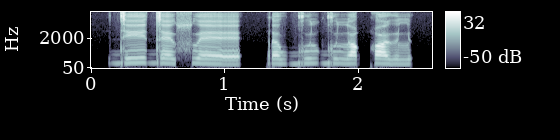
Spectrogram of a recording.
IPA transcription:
de dɛsʷɛ | ɾʌwɡulɡul oqʷɯl

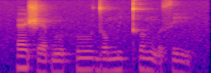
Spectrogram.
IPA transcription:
ɛ˦ʃɛ˨ɓũ˨ huː˦do˦mi˦ kʰʊ˦ŋʊ˨si˦˨

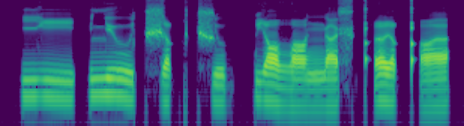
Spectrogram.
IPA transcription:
ji | lʲu t͡ʃiqt͡ʃuk͡piðˤa ŋaxqʼiqʼa

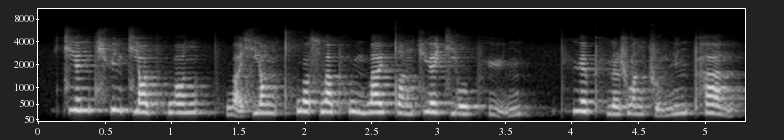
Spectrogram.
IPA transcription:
t͡ɕjɛ˥nt͡ɕʰy˥˧n t͡ɕjɑ˥˩ʊ̯pʰwɑ˥ŋ | pʰwä̰˨˩ɕjɑ˥˧ŋ t̪ʰwɔ˥˧swä˥˧pʰu˥˩mwa˥ɪ̯ t̪ɑ˧˥ŋt͡ɕɥɛ˥˩t͡ɕjo˧˥ʊ̯pʰy̰˨˩˦n | pʰɥɛ˥˩ pʰɥɛ˧˥ʂwɑ˧ŋʈ͡ʂṵ˨˩n̪y˥n pʰa˥˩n

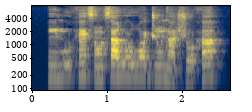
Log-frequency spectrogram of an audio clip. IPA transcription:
ĩ˧mu˧hɛ̃˦ sɔ̃˧sa˦wo˦wɔ˦ d͡ʒũ˧dã˨ ʃo˧ hã˦

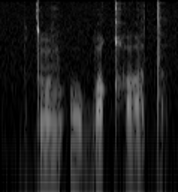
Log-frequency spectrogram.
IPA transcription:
tʷã˧v ʔo˩bo˥qʰa˩t

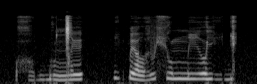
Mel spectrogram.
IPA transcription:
xɔ̤˩˥bɡ͡bu˨˩ ŋ͡ǀɪ˥ | i̤˥k͡pɪː˨˩lˠi̤˥v çu˥mːiː˥ʊ̯ji̤˥ɡ

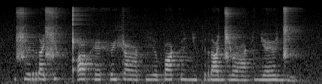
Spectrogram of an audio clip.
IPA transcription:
ɕɵrɑ ɕɵk qʼoːhɛːhøfʲɵ ʕøkiːə̯pɑkø ʎiprɑd͡ʑoː ʕikʎɛːə̯d͡ʑi

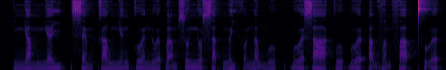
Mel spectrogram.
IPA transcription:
ɲa˨˩mɲɛ˧j | sɛ˨˩m ka˨˩wɲɛ˧ŋku˧˩ə̯ nu˧˩ə̯ɓa̰˧˥msu˧ɲo˧ sa˨˩t̚ ŋə˧jho̰˧˨ na̰˧˨wmu˧ | ɓu˨˦ə̯saː˨˩ku˧ ɓu˧ə̯ʔa̰˧˨w va̰˧˨mfaː˦˥p̚ t̪ʰṵ˧˥ə̯

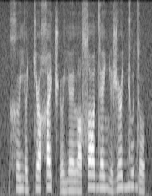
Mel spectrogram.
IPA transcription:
xɵ˦jə˨cə˞˦ χɛ˦t͡ʃʼɵ˩ jɛ˨lə˩ sˤə˞˥ dɛ˦ʎə˩ʒə˞˥ ɟu˥do˩

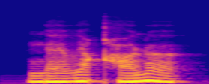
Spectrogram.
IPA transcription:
ŋɛβe qʰœɳœ

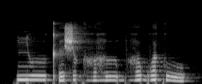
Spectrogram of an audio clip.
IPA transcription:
ɲɯːkʼeʃʌ ɡʱʌɦɯːbʱʌ ɡʷa ku

